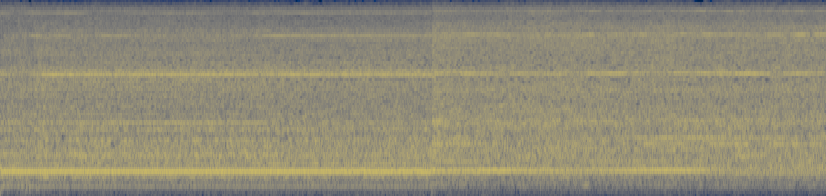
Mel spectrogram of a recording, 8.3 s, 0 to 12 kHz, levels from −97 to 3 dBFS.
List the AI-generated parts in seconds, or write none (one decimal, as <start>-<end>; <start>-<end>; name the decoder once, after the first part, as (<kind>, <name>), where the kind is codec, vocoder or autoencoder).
3.2-5.7 (vocoder, Vocos)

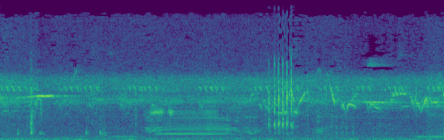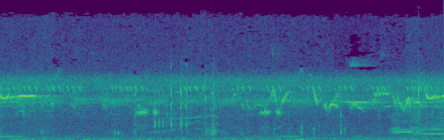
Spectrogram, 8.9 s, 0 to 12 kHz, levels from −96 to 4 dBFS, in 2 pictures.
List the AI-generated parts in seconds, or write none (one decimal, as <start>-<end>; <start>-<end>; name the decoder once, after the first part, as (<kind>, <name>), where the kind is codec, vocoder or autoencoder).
1.6-2.5 (vocoder, Vocos)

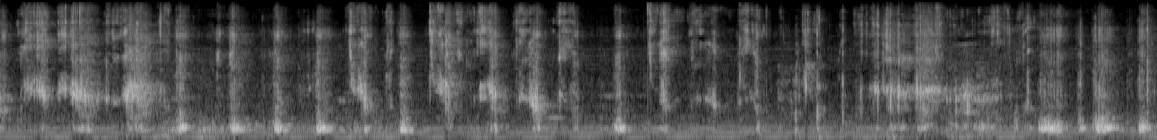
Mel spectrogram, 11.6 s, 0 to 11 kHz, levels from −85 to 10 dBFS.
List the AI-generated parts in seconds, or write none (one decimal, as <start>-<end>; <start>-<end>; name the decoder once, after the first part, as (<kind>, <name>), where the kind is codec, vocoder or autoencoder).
none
